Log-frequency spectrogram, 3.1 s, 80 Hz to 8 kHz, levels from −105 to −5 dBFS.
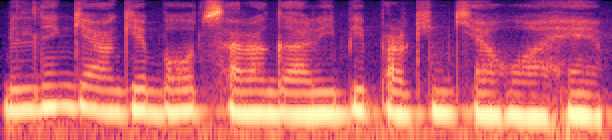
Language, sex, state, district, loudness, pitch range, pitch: Hindi, female, Arunachal Pradesh, Papum Pare, -12 LUFS, 190-215 Hz, 200 Hz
